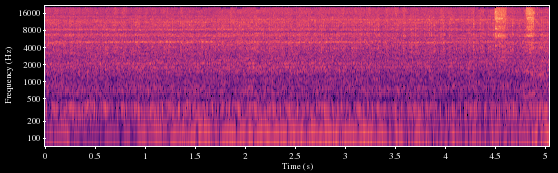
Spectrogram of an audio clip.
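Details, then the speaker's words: 1957 Chevy Bel Air V8, first start in 15+ years, new battery, coil and fresh gas: low, lumpy, wandering idle struggling to keep running; rough idle, owner thinks it's the carburetor and may fit a new 2-barrel. "She's running rough. I might get a new 2-barrel carburetor for it."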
